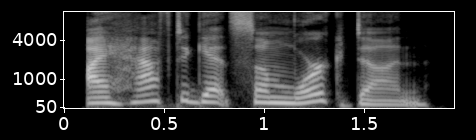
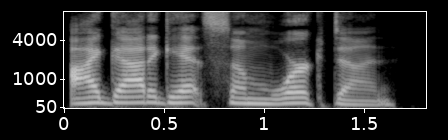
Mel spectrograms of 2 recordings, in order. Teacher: Feel how have to naturally reduces to gotta, making it faster and smoother.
